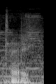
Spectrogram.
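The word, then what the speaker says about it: Tei: That's Tay. And the only reason why I know it's pronounced Tay is cuz she said, "I'm Ti.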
